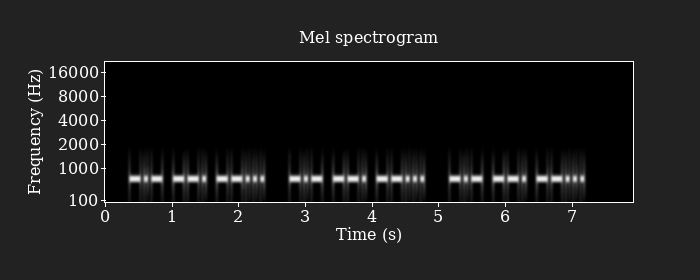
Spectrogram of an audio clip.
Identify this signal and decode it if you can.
Morse code, heard as a keyed tone, about 22 wpm, 700 Hz. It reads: KG7 KG7 KG7
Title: Callsign Prefixes for Top 25 DXCC - Repeated 3x - 22wpm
